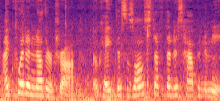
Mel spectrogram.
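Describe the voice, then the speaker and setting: With music in the background, a woman speaks at a high pitch and a moderate pace. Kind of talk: casual talk to camera. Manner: casual, rambling.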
